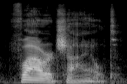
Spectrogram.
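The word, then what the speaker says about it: FLWR CHYLD: And because he's a newer artist, his name is spelled FLWR, then CHYLD, two separate words, Flower Child.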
